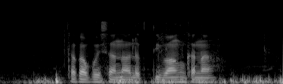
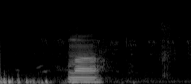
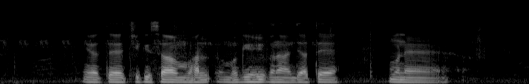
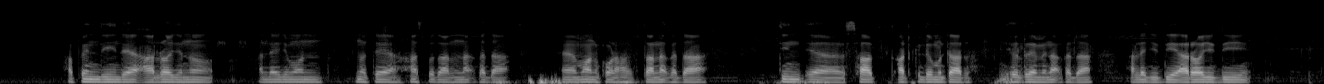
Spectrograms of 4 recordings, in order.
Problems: none marked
